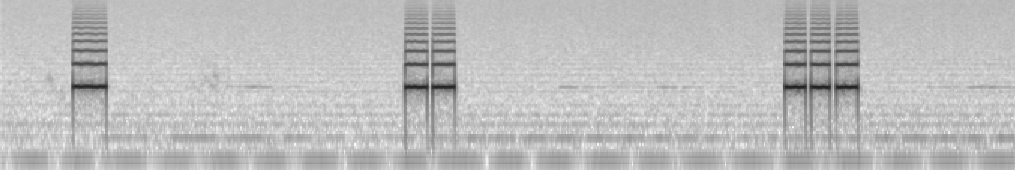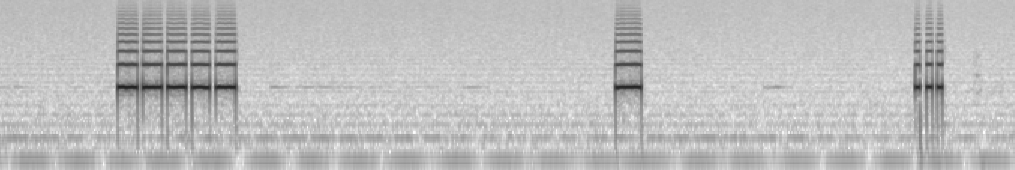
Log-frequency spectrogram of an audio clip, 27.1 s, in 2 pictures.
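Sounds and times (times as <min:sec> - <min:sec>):
Morse code characters keyed for copying practice: 0:01.0 - 0:01.4, 0:05.4 - 0:06.1, 0:10.5 - 0:11.5, 0:15.1 - 0:16.7, 0:21.7 - 0:22.1, 0:25.7 - 0:26.2.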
